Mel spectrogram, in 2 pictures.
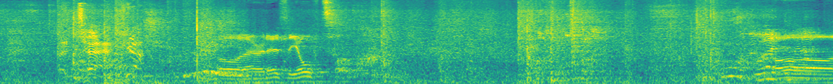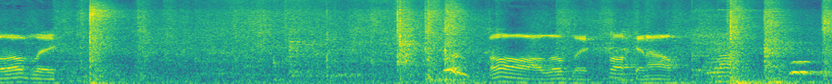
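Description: Boxing gloves thud sharply against bodies and gloves.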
